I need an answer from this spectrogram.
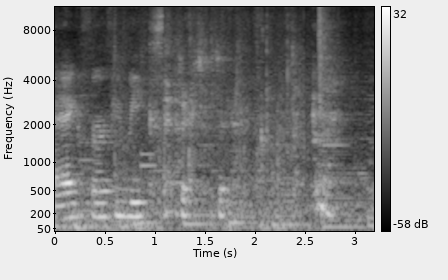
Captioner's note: sloshing; grunts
